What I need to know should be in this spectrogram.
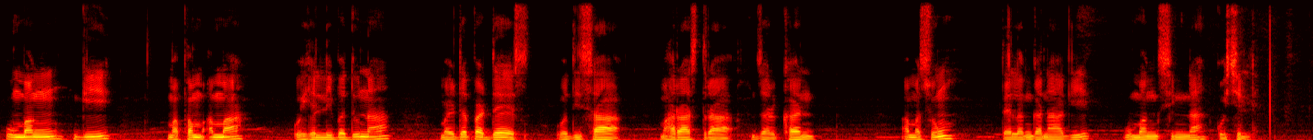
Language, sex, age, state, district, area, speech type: Manipuri, male, 45-60, Manipur, Churachandpur, urban, read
